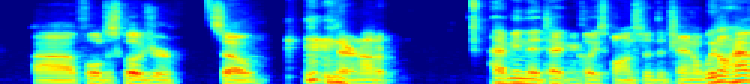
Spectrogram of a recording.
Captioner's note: clears throat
